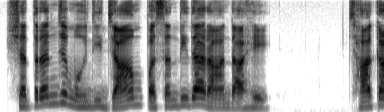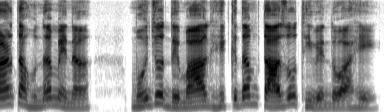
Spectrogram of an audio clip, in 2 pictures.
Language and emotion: Sindhi, neutral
